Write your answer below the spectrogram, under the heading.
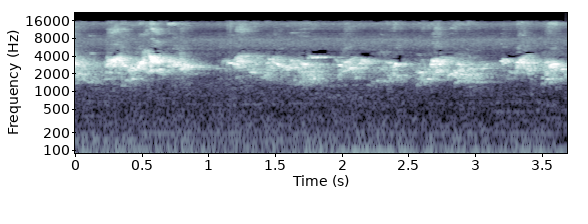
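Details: Wild-caught Red-whiskered bulbul in fresh new plumage, in its second season, giving a continuous run of chattering, warbled notes with short bright peaks. Faint low hum sits underneath.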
